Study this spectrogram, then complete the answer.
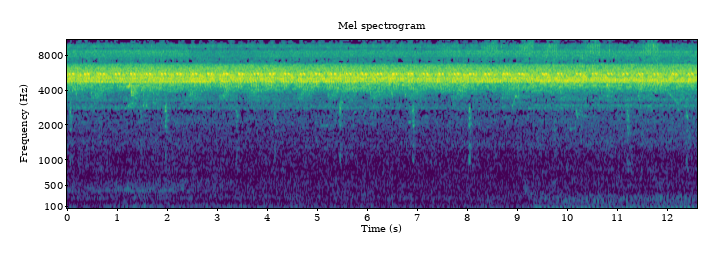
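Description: A light breeze rustles through dense foliage outdoors.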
